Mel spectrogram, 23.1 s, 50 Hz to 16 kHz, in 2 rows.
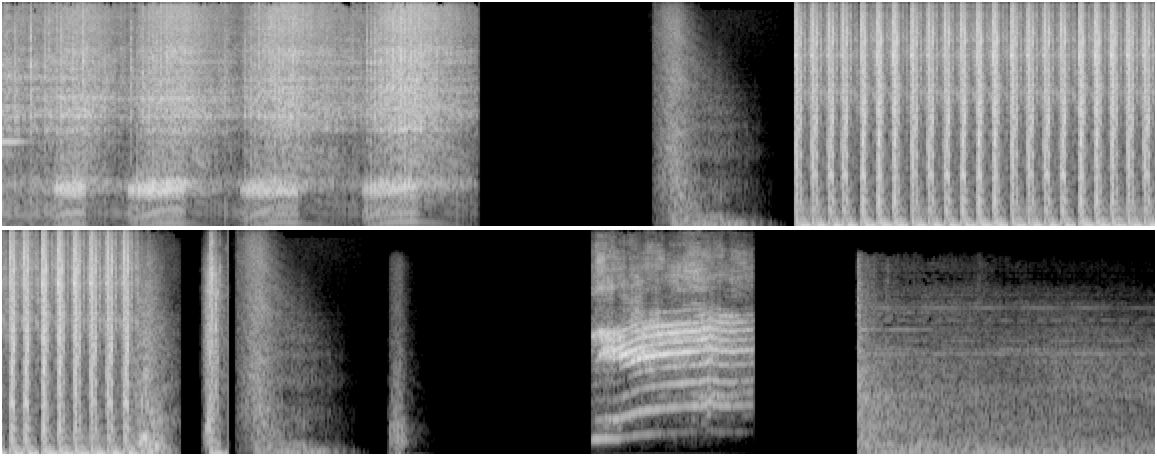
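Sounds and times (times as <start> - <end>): cartoon chainsaw revving: 0.0 - 4.8.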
